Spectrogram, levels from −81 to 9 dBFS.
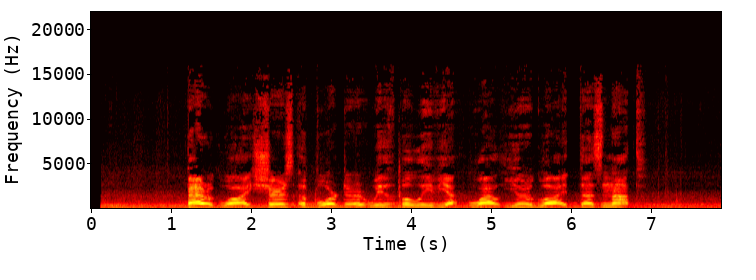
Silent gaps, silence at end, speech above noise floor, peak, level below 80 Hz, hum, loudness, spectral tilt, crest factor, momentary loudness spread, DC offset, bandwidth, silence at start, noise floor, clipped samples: none; 0 s; 21 dB; -6 dBFS; -60 dBFS; none; -23 LUFS; -5 dB/octave; 18 dB; 21 LU; under 0.1%; 15.5 kHz; 0.1 s; -43 dBFS; under 0.1%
